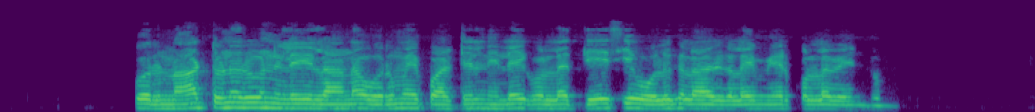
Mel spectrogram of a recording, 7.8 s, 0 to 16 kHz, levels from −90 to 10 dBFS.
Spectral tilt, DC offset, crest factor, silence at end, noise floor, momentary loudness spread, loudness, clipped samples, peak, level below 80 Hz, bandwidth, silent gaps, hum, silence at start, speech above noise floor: -7.5 dB/octave; under 0.1%; 14 dB; 1.1 s; under -90 dBFS; 6 LU; -17 LUFS; under 0.1%; -4 dBFS; -62 dBFS; 6.8 kHz; none; none; 1 s; over 73 dB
